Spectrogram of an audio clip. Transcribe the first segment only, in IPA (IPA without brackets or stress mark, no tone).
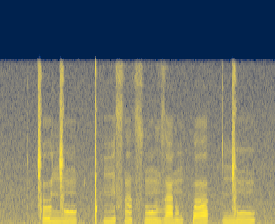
ǀ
